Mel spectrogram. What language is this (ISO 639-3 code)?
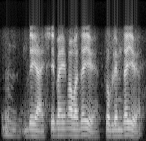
brx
